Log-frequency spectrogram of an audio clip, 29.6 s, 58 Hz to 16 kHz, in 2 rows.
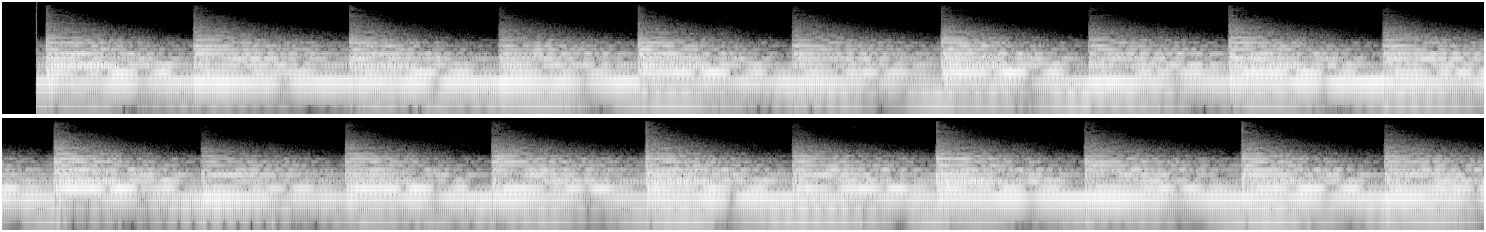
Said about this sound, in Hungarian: A, illetve B alaphang között nagyjából félúton van ennek az alaphang, ennek a harangnak 170 cm alsó átmérőjű és 2533 kg a tömege, tehát hallgassuk most a székesfehérvári Szent István bazilikának a nagy harangját.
